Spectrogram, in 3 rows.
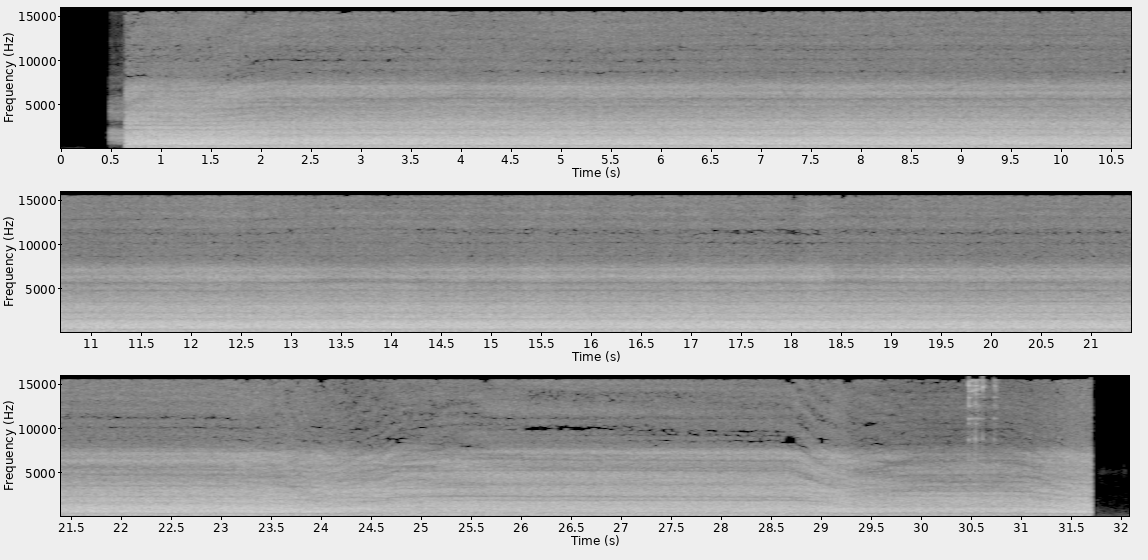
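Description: Handheld propane torch burning with a steady roar while heating a small steel carving burr red-hot. Its tone shifts slightly about 24 seconds in.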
